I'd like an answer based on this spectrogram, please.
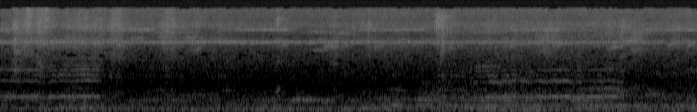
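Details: Bees buzzing while searching for prey. Several droning tones overlap and drift slightly in pitch over a low, steady hum. Faint clicks and rustles run underneath.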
